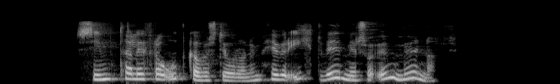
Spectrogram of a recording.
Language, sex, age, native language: Icelandic, female, 40-49, Icelandic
